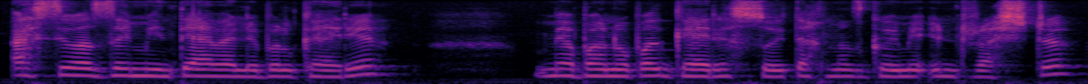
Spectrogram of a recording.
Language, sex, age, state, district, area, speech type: Kashmiri, female, 30-45, Jammu and Kashmir, Anantnag, rural, spontaneous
